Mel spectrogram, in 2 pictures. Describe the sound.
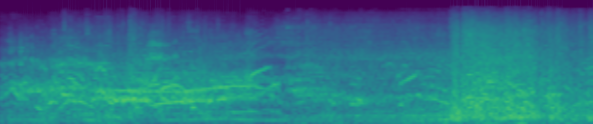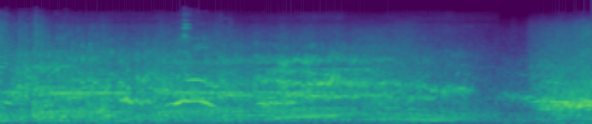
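A reckless ghost taxi skids with loud, sustained tire squeals and roaring engine noise for the whole stretch, overlaid with shouting voices.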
